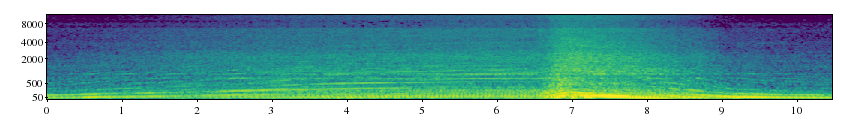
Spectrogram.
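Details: Porsche Cayenne Turbo 958, recorded inside the cabin: a turbine-like whine climbs in pitch as the engine revs, then drops away; owner wonders about a pulley, bearing or timing chain, cause unknown.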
